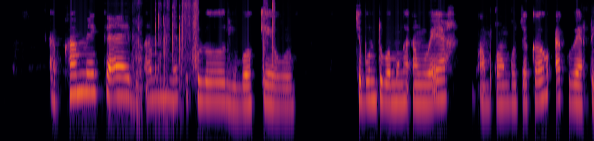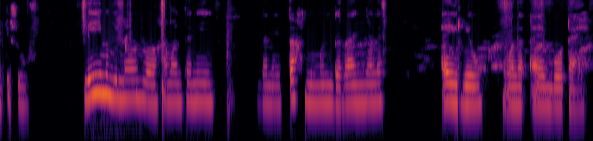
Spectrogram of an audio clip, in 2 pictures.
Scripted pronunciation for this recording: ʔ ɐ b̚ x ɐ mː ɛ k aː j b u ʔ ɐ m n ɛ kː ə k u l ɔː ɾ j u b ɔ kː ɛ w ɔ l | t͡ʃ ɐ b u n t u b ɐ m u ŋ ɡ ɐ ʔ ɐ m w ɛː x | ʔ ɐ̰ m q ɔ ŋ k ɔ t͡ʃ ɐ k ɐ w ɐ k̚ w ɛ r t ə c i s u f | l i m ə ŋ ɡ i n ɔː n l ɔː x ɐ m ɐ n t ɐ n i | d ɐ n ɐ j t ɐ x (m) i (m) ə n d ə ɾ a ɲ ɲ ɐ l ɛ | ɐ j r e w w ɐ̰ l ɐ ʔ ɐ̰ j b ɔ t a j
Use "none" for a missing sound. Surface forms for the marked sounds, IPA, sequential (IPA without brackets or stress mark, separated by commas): ɲ, m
